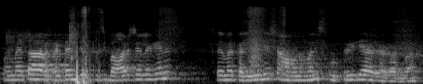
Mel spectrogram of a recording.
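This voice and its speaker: A woman's voice: mid-range voice, rapid-fire. A middle-aged woman with a Punjabi accent, chatting casually outdoors in a family vlog. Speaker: family vlogger. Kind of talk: casual family chat while practising scooter riding. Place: outdoors by a road. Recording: echoey, distant, loud outdoor traffic noise.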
